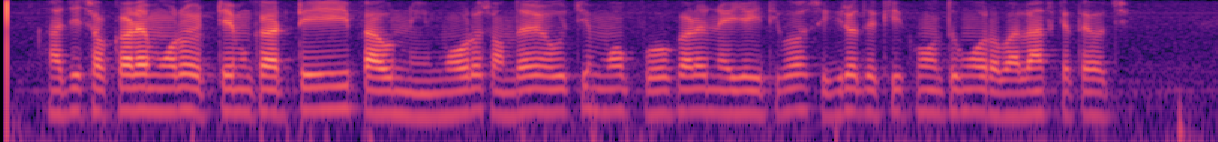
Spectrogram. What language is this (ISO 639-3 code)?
ori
